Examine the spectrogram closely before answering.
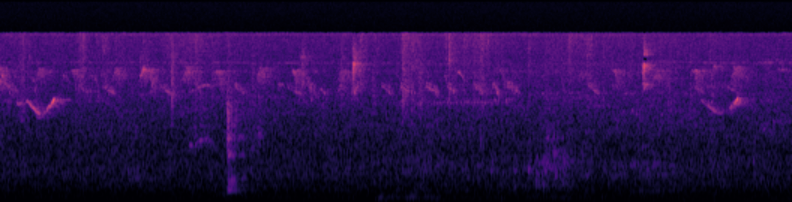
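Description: Faint, high chirping of small birds, many short chirps with a dipping call near the start and another near the end.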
